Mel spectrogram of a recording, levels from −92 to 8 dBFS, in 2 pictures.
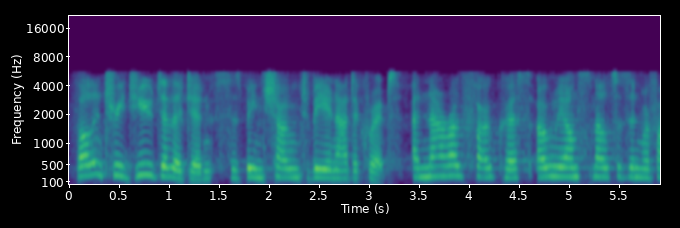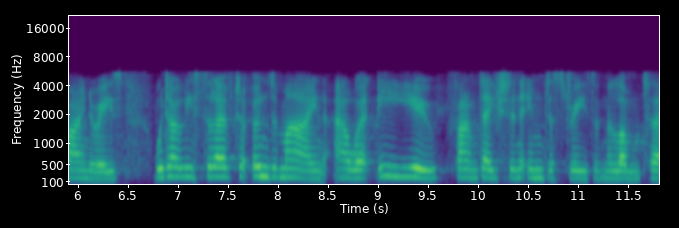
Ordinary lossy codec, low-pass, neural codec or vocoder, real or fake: none; 5.4 kHz; codec, 24 kHz, 0.9 kbps, WavTokenizer, small release; fake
